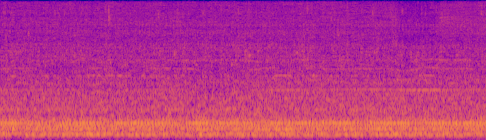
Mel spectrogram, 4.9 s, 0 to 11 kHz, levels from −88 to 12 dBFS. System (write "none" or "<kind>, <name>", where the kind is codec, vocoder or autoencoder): none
